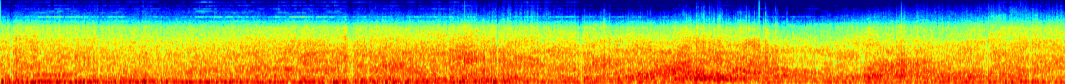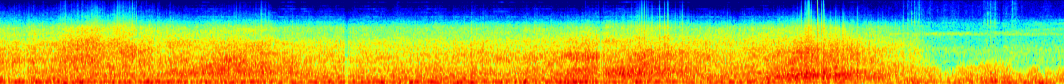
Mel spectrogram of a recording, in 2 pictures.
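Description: Eurofighter Typhoon jet taking off, its twin engines at take-off power: loud, steady jet noise that swells in surges and drops away near the end.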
